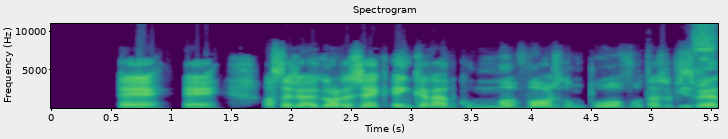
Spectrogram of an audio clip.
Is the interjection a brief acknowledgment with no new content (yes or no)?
yes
